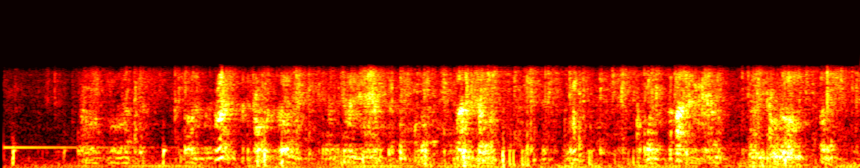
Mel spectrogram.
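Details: Wire Fox Terrier puppy, female, attacking a broom: busy, harsh scuffling noise with rough, growly bursts running almost continuously, swelling louder around two and five seconds.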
